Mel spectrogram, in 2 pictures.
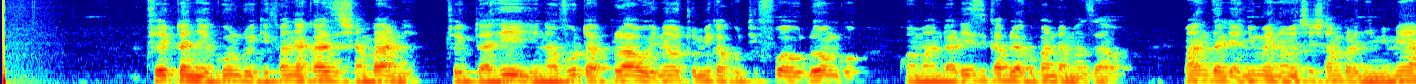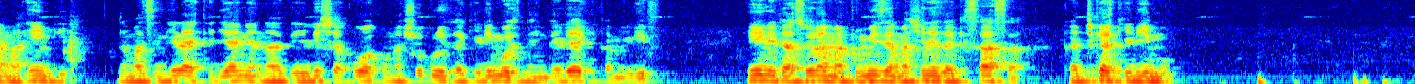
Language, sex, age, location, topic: Swahili, male, 25-35, Dar es Salaam, agriculture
